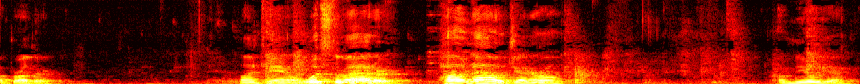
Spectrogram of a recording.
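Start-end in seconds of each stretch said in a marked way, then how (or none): 2.3-4.2 high, raised urgent questions; alarmed questioning. Acted. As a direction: burst in demanding to know. Rescuers come running in alarm.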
